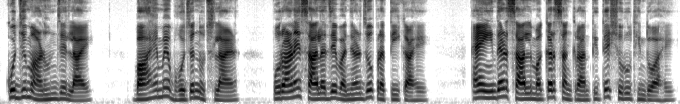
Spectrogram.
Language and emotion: Sindhi, neutral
